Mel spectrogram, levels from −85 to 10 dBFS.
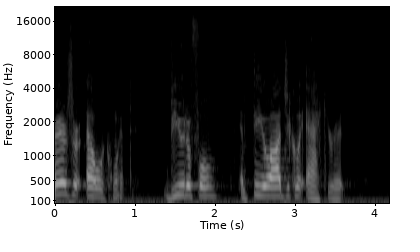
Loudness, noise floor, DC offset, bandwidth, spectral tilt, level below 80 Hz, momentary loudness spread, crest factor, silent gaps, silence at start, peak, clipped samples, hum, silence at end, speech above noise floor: -37 LUFS; -68 dBFS; under 0.1%; 17 kHz; -7 dB/octave; -68 dBFS; 21 LU; 20 dB; none; 0 s; -18 dBFS; under 0.1%; none; 0.6 s; 30 dB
